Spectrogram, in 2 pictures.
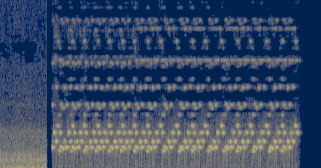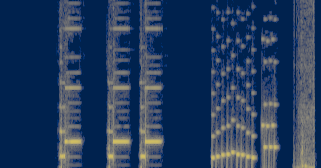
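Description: Edited sound effects: a trilling telephone-style ring of rapidly pulsing tones for about two and a half seconds. After a short gap come three short loud beeps, then a brief tone that rises and falls in pitch.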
